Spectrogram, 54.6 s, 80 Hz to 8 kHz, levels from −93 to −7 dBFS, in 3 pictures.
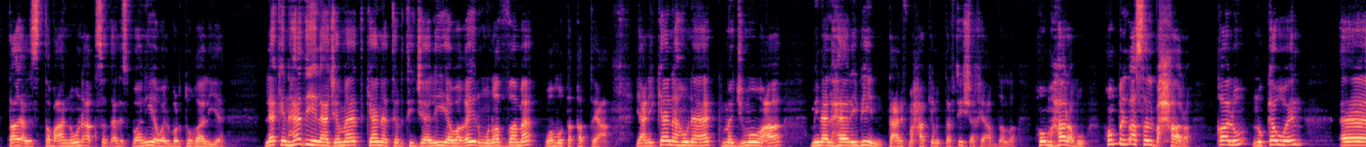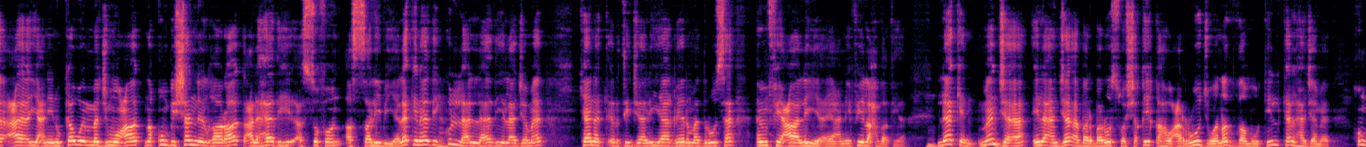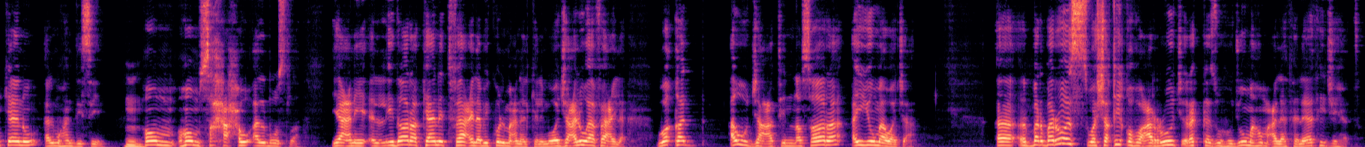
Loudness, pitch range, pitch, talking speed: -19 LUFS, 155-200 Hz, 180 Hz, 105 wpm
